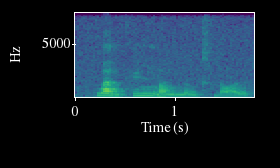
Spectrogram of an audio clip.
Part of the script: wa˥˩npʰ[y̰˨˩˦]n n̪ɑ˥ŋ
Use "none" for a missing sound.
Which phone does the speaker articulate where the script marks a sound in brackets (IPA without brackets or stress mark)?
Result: y˥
